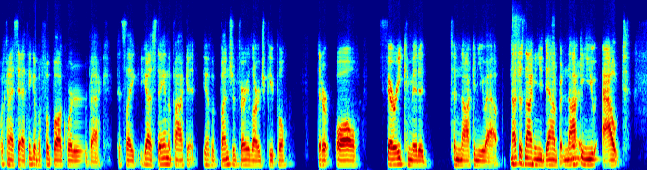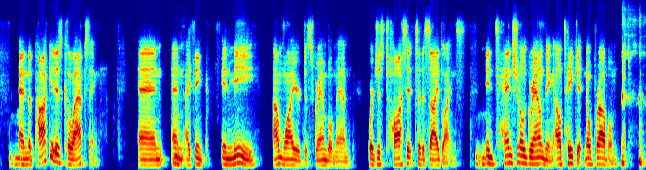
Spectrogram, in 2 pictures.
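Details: Adult male speaker; typical speech.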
